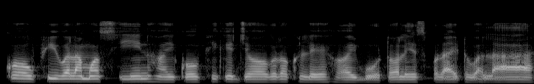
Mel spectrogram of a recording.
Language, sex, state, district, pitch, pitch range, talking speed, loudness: Bajjika, male, Bihar, Vaishali, 125 Hz, 115-130 Hz, 145 wpm, -28 LUFS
